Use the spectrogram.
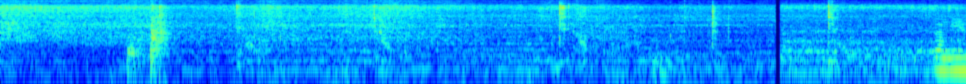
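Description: Potatoes and meat frying with spices in a pan make a steady, close sizzle, broken by occasional sharp scrapes and knocks of a spoon stirring the pan.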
